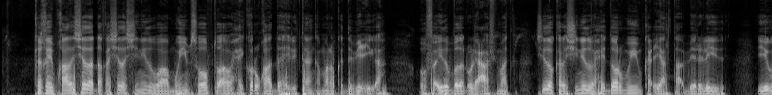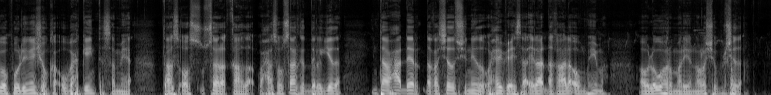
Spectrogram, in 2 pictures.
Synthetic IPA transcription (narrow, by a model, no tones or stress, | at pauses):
kʰɐqɑjbqɑːðɐʃɐðɐɖɑqɑʃɐðɐʃɪnɪðʊwɑːmʊhiːmsɐwɐb̚t̪ʰʊɐwɑħɑjkʰɔɾʊqɑːd̪aːhɛlɪt̪ʰaːŋkʰɐmɐlɐb̚kʰɐd̪ɐβiːʕɪɣɐh | ɔːfaːʔiðɐbɐðɐnʔʊlɛʕɑːfɪmaːd̪kʰɐ̥ | sɪðɔːkʰɐlɛʃɪnɪðʊwɑħɑjd̪ɔːrmʊhiːmkʰɐʕɪ̰jaːrt̪ʰa̰ːbɛːɾɐlɛjð | ʔɪjɐɣɔːpʰɔːlinɛʃɔŋkʰɐ̰ʔʊβɑħɡɛjnt̪ʰɐsɐmɛjɐt̪ʰaːsɔ̰ːʊsɐɾqɑːðɐ̰wɑħɑːsɔːsaːrkʰɐd̪ɐlɐɡjɐðɐ | ʔɪnt̪ʰaːwħɑːɖɛːrɖɑqɑʃɐðɐʃɪnɪðʊ̰wʔɑ̰ħɑjbɪħɪs̬a̰ːʔɪ̰laːɖɑqɑːlɛ̰ʔɔ̰ːmʊɦiːmɐ | ɔːlɐɣʊɦɔrmɐɾɪjɔnɔlɔʃɐbʊlʃɐðɐ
